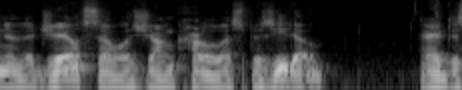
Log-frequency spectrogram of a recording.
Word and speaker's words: Giancarlo Esposito: Or according to him, I heard him say this recently, Giancarlo Esposito. is how he says his name should be pronounced.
